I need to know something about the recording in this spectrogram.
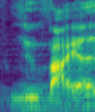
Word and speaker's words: Leuviah: And if you're a person who wants mantra meditation, a good angel to call on is Angel Luvia, is how I pronounce it, but his name is spelled Leuviah.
